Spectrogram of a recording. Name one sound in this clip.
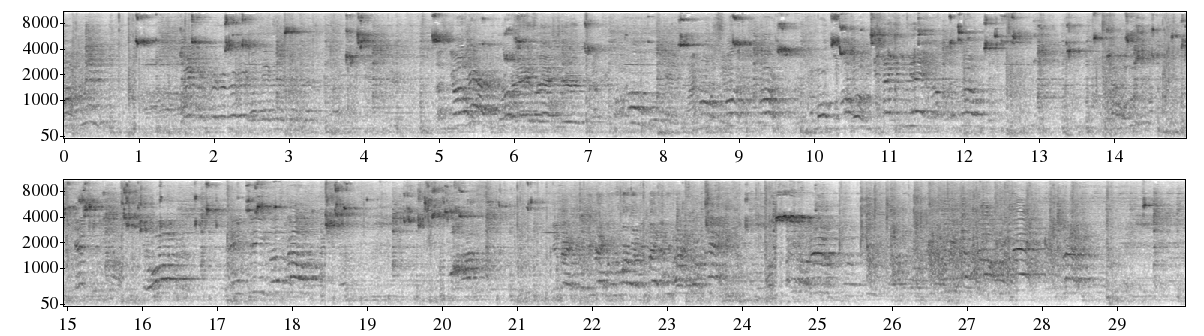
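A basketball bounces on a hardwood floor, echoing in a large hall.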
